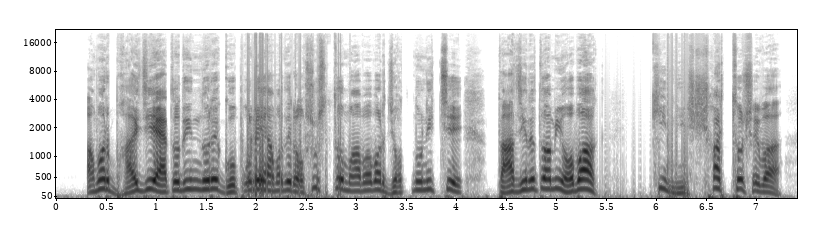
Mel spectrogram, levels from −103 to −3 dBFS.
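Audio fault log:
1.70–2.94 s, processor overload crackle after "ভাই যে এতদিন ধরে": dozens of missed buffers of about 5 ms each leave tiny hard-edged silences, heard as gritty crackle until "মা বাবার যত্ন নিচ্ছে".
5.40–6.53 s, processor overload crackle after "জেনে তো আমি অবাক": a denser run of dropped short buffers tears the speech into crackle.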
